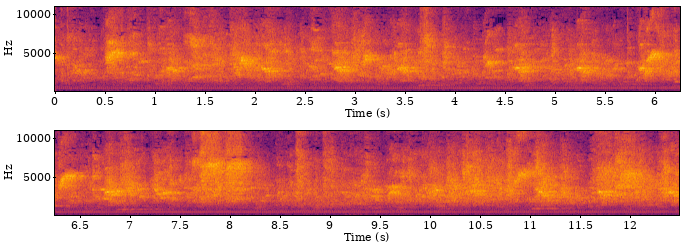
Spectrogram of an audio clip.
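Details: Crested jumbo male budgerigar caught mating, his pair having two eggs; long stretch of lively scratchy warbling, chirps and squawks in quick uneven bursts, over a constant hum.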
